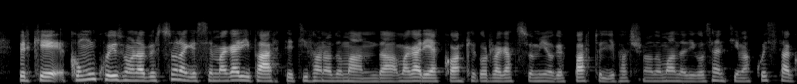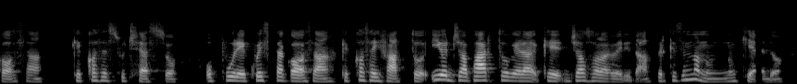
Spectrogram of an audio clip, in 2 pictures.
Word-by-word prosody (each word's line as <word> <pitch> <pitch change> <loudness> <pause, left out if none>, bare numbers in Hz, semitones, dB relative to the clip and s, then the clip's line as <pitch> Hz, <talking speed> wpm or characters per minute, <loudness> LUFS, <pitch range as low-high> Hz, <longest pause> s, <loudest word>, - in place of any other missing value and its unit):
perché - - +6
comunque 225 +2 +2
io 205 - +7
sono 190 -2 -1
una 175 0 +7
persona 180 +4 +1
che 175 -1 -1
se 180 +1 -7
magari 180 +2 +5
parte 160 -1 +6
e - - -8
ti 175 +2 -10
fa 170 - -2
una 160 -1 -1
domanda. 145 -2 -2
Magari, 160 +1 +4
ecco, 150 +1 +2
anche 160 +1 0
col 160 0 -4
ragazzo 155 0 -2
mio 155 -1 -6
che 140 0 -5
parto, 165 +2 +1
gli 145 -1 -9
faccio 155 +1 -12
una 155 - -9
domanda, 155 -1 -5
dico: 145 0 -8
“Senti, 170 -1 -7
ma 145 0 -6
questa 185 -1 -3
cosa, 140 -2 -8 0.2
che 160 - -10
cosa 180 +1 -6
è - - -12
successo?”. 310 - -8 0.2
Oppure: 175 -4 -1
“Questa 185 +1 -3
cosa, 145 -3 0
che 165 - -12
cosa 190 -1 -5
hai 170 - -3
fatto?”. 480 - -1
Io 220 -1 +2
già 185 -2 -1
parto 190 0 +3
che 170 -2 -2
la 155 -1 0
che 165 -2 -4
già 175 +3 -3
so 165 -1 -7
la 145 -2 -2
verità, 130 - -8
perché 170 +3 -10
sennò 220 +4 -6
non 130 -9 -10
non 150 +2 -15
chiedo. 300 - -9
165 Hz, 220 wpm, -27 LUFS, 155-185 Hz, 0.2 s, io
